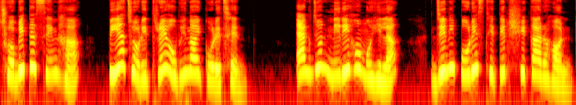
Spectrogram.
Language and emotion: Bengali, neutral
